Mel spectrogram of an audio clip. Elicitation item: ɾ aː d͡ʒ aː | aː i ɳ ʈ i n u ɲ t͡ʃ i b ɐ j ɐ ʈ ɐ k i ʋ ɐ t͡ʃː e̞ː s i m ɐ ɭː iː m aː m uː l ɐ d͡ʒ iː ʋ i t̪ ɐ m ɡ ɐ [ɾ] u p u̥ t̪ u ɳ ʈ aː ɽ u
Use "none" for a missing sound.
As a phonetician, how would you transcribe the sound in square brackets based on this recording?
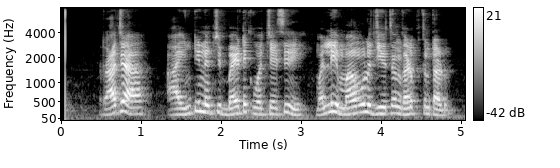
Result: ɽ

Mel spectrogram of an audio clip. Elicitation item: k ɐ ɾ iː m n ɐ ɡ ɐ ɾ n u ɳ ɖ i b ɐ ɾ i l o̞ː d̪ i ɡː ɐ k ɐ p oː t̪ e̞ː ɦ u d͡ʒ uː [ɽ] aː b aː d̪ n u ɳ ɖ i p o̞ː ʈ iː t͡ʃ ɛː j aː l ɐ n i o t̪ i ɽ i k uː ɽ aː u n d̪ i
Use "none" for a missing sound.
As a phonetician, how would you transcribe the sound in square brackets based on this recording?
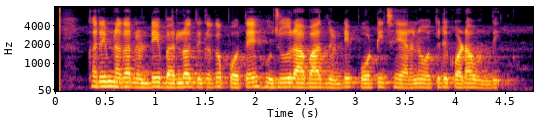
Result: ɾ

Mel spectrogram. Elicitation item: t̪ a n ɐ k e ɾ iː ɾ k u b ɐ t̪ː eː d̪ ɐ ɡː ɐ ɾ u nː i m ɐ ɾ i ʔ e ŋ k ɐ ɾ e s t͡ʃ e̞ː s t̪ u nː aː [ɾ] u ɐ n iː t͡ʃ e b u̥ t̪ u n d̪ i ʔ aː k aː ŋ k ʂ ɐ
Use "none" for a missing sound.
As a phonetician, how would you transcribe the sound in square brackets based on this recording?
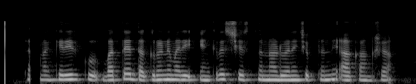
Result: ɽ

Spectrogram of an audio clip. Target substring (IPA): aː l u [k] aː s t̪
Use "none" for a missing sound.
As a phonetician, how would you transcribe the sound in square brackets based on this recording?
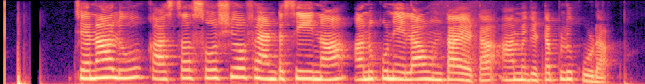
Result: k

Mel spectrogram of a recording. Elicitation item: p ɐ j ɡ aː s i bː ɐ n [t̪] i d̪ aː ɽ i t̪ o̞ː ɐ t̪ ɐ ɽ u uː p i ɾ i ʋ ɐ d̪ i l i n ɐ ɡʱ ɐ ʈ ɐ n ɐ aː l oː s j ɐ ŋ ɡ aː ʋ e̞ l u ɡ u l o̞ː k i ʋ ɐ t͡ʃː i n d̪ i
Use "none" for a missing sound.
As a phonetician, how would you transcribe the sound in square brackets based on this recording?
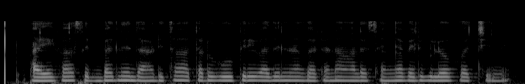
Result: d̪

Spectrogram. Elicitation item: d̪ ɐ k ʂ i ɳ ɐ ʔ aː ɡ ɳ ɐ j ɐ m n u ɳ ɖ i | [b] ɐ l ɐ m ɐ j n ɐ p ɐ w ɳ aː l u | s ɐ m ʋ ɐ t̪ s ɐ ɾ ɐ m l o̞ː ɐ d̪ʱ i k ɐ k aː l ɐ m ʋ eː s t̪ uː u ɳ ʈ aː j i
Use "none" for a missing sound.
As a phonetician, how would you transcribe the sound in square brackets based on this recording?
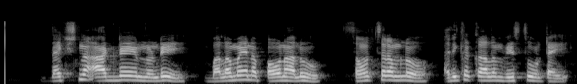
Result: b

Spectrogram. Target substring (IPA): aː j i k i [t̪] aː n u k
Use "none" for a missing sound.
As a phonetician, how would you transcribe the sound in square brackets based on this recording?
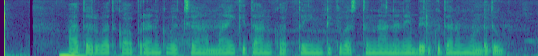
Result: t̪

